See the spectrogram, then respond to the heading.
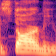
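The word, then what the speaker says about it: Starmie: It's It's got to be star me, right? Cuz star you is like you. So star me is like me. But it's spelled funny because it's I E.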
